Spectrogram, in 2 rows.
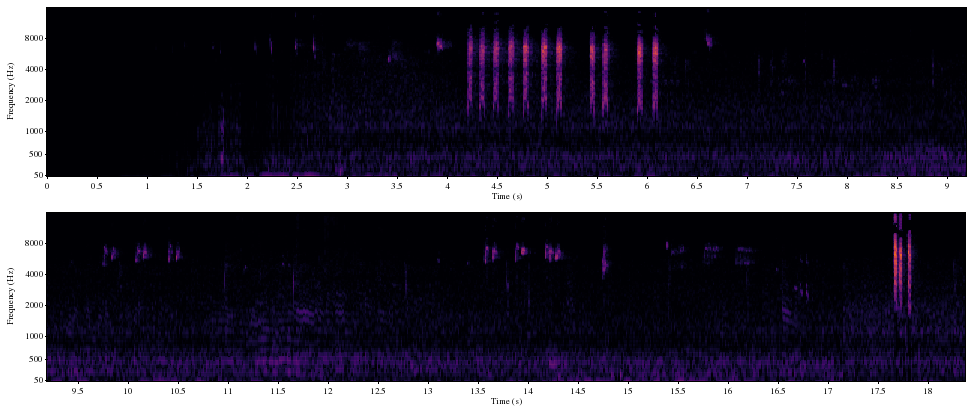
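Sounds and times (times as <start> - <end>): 
low steady hiss: 1.4 - 18.3
spotted scrubwren ticking calls: 4.2 - 8.0, 13.5 - 14.8, 17.6 - 17.9.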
